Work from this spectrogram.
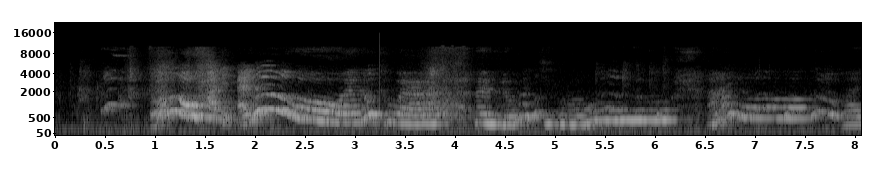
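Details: Five-week-old female German Shepherd puppy in a purple collar, bred from Ibon Jipo-Me and Witch von Wendelin, giving a run of tonal whines that swoop up and down, one after another, in a quiet room.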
